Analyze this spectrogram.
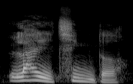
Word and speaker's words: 라이칭더: 충이라고 부르는데요 그 선거 결과가 나왔습니다 자 당선자는 라이칭더 사승 1성 2성에서 중국으로 라이더라고 읽는데요 자 우선 이 라이 칭가 어떤 인물이냐이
